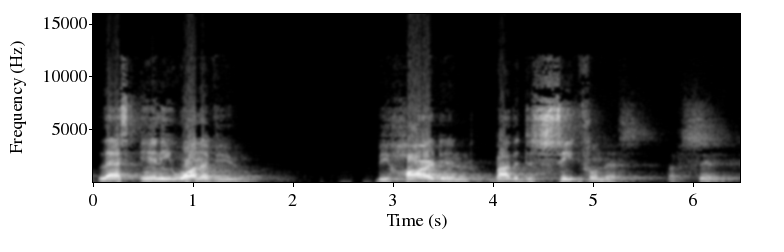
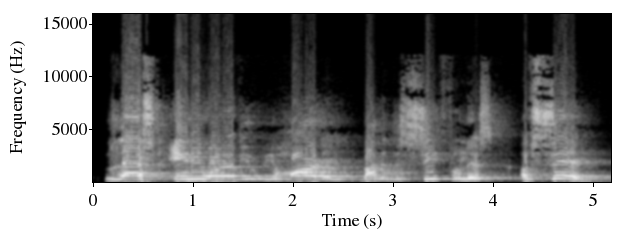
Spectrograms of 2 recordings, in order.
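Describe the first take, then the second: First: Slow, deliberate scripture reading; slow like a snail. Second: Louder, higher, driving scripture quote; fervent preaching. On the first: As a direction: draw each word out slowly. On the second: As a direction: proclaim it with full force. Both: Shown as a demonstration. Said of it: "it is so hard for me to talk slow".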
